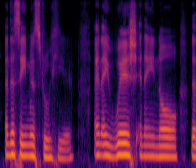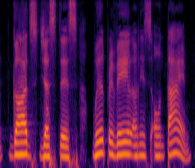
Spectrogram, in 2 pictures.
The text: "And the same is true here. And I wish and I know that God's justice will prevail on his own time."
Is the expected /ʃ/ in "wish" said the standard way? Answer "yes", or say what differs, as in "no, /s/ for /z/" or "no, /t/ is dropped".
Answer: yes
